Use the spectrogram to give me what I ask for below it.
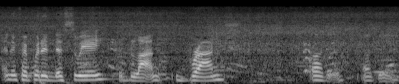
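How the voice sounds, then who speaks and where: A woman's voice: medium pitch, moderate pace, crowd noise, rough recording. A woman from Trinidad filming a casual vlog outdoors, cheering friends on at a waterfall pool. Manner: excited cheering. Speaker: vlogger. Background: waterfall and people.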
